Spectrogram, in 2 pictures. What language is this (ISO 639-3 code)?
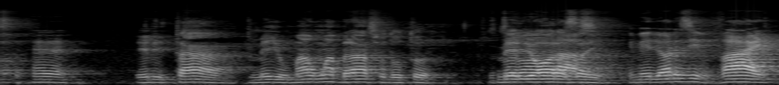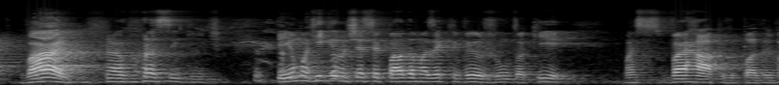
por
